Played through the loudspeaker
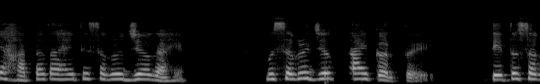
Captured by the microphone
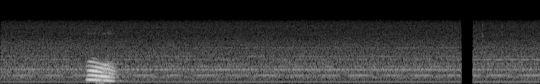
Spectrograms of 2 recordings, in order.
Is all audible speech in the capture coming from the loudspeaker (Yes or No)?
No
